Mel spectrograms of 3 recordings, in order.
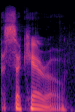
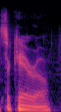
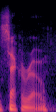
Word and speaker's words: Sekiro: carefully to a cutscene he said suck arrow and so I'm going with the Japanese pronunciation sack arrow because I think that's correct rather than Sakura because you're famous I'm fancy because I care about pronunciation now I might be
